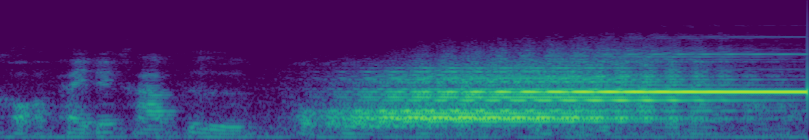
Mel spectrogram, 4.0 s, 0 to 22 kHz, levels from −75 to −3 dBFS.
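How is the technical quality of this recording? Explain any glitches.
The recording has one serious fault: feedback howl takes over the speech from 1.4 s and continues to the end of the clip. A loop has formed between a microphone and a loudspeaker in the same room, and each pass through it returns more level than the last. The repeats grow rather than decay and narrow to the frequency the loop favours, around 1.5 kHz. The result is a piercing tone that climbs to about 19 dB above the speech, with the loop's round-trip delay at roughly a tenth of a second. It does not stop within the clip.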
